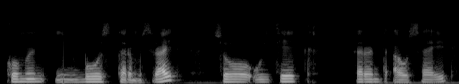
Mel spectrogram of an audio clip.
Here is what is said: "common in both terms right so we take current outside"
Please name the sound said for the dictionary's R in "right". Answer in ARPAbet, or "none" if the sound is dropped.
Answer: R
